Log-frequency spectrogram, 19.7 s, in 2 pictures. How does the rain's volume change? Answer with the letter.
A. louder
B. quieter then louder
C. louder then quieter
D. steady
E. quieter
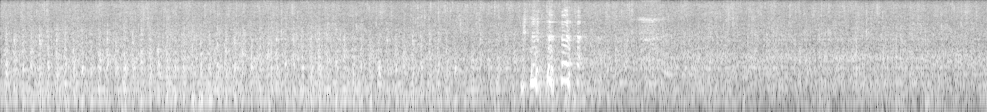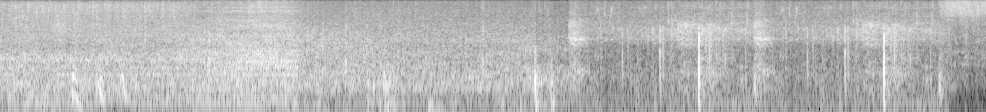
D.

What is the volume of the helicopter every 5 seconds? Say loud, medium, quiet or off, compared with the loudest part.
loud, medium, loud, off.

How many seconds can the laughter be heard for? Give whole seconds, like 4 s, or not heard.
2 s.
